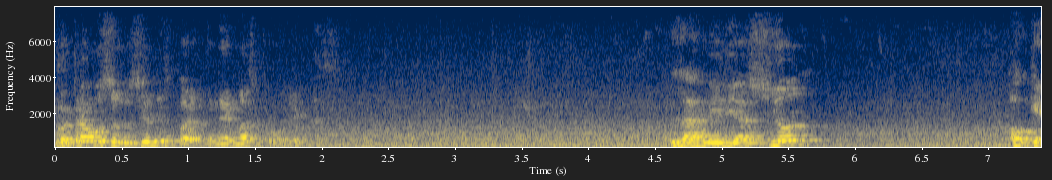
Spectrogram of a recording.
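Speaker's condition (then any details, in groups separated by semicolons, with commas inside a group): No condition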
